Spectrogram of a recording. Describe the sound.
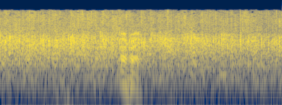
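At a debate on dollar policy, an audience applauds to welcome a speaker with loud, continuous clapping that stays even from start to finish.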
